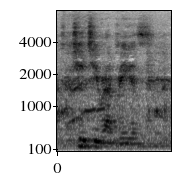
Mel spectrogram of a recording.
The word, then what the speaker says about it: Chi Chi Rodriguez: Winner of this week's Gulf Coast Golf Classic was Chai Chai Rodriguez. Chai Chai finished with 9 under par score. – Chi Chi Rodriguez.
